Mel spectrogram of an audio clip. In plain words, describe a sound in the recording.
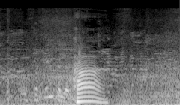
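A man calls out briefly.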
